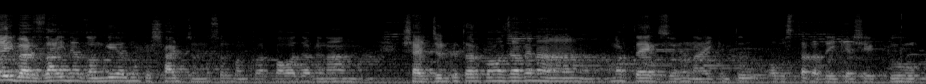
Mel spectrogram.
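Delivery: low, soft chanted narration; sermon storytelling. A narrator's reading. Preacher voicing Abu Ubaidah fearing for sixty men, soft storytelling. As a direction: drop down into quiet, measured telling.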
